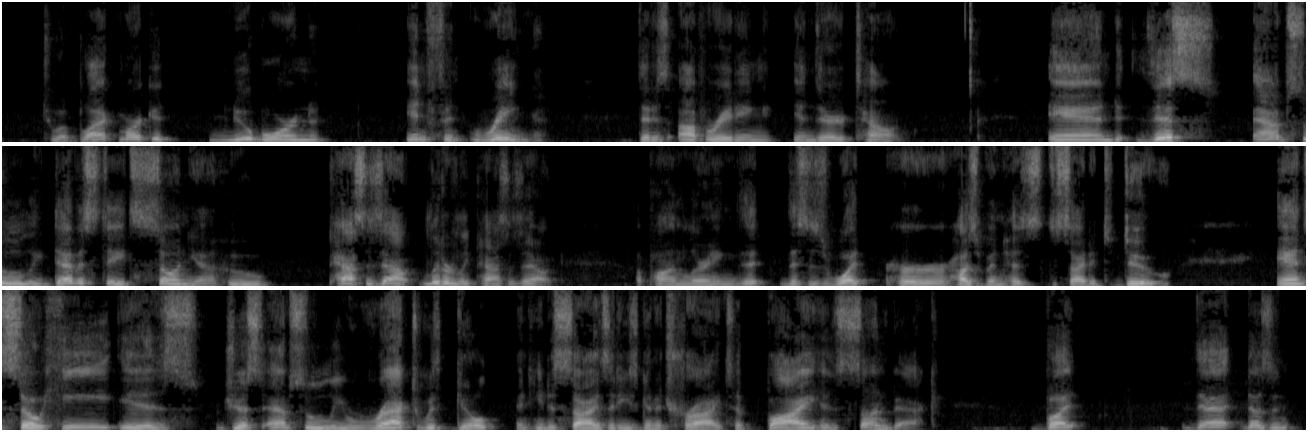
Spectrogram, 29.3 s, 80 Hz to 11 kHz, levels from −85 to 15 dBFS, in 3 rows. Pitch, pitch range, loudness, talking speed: 150 Hz, 130-170 Hz, -30 LUFS, 125 wpm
